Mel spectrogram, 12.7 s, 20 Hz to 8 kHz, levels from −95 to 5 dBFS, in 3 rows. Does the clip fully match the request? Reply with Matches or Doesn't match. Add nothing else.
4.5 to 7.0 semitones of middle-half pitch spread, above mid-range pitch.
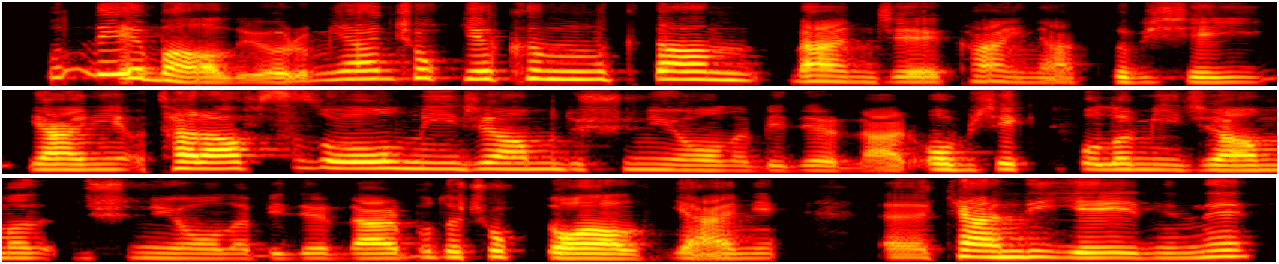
Matches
